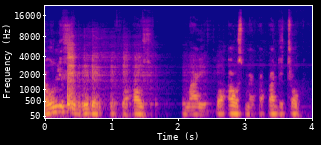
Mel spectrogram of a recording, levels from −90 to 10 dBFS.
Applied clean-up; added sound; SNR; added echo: neural mask model RNNoise.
